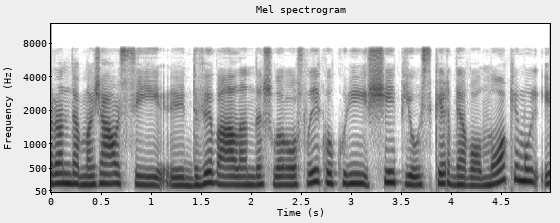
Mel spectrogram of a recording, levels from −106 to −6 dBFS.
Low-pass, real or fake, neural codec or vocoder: 7.2 kHz; fake; codec, 16 kHz, 1 kbps, FunCodec, trained on Chinese and English, 50 frames a second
